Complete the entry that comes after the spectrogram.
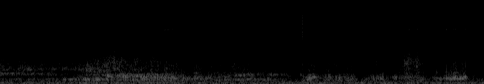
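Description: A medium glass candle jar with a round wooden lid is held close and tapped and scratched across the lid surface with long nails and fingertips. The result is a soft, continuous scratching and rustling texture centered in the low-mid range, with a few brief taps and light clicks.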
